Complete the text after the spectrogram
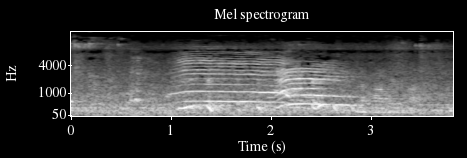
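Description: A baby squeals and babbles.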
